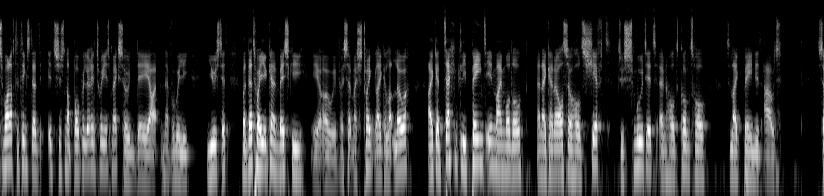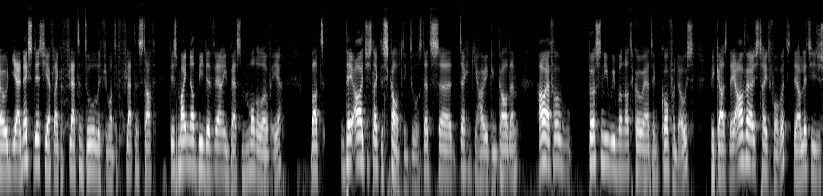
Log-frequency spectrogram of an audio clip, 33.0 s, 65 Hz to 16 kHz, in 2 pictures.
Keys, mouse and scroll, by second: 5.8 ctrl+z, 8.8 double click, 10.4 shift+click, 11.2 shift+double click, 11.5 shift+click, 12.8 ctrl+click, 13.1 ctrl+double click, 13.3 ctrl+click, 19.5 ctrl+z, 21.5 ctrl+z, 22.0 w, 23.9 ctrl+z, 28.9 middle click, 29.4 scroll down 1, 29.9 alt+middle click, 30.4 middle click, 30.4-30.8 alt+scroll down 1, 30.8 middle click.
